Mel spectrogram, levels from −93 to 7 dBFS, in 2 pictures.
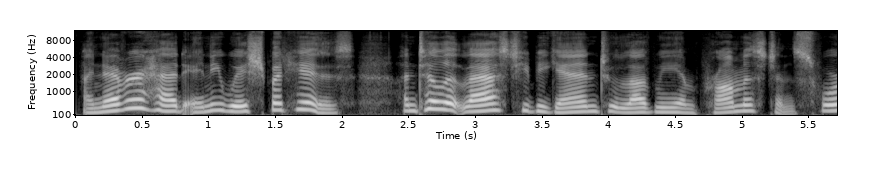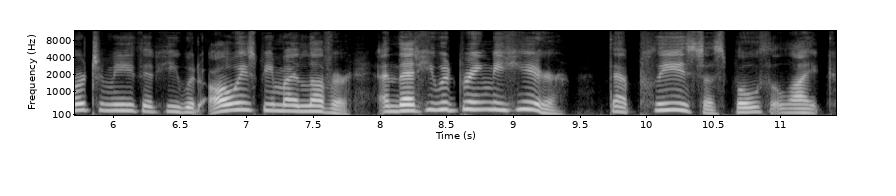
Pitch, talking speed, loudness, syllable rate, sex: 215 Hz, 210 wpm, -18 LUFS, 5.0 syllables/s, female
